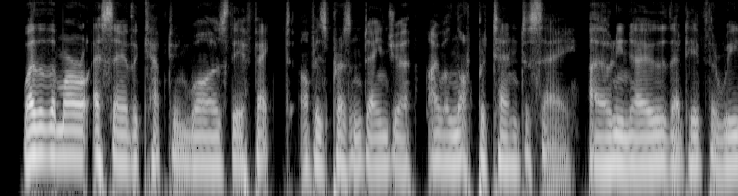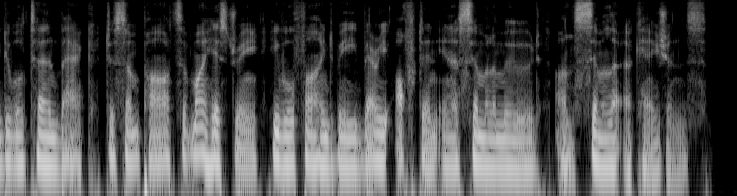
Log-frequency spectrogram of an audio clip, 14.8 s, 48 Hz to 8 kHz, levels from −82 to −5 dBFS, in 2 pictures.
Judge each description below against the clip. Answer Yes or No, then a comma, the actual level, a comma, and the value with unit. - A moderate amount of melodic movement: No, narrow, 1.9 semitones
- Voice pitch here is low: Yes, low, 115 Hz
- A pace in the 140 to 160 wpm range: No, average, 200 wpm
